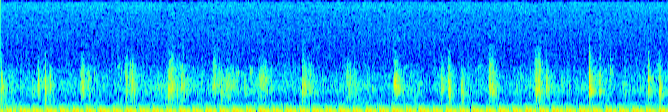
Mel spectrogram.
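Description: Hooves of a rider's horse clip-clop at a steady walking pace as the horseman reins up in the darkness near a lone railway caboose on a temporary spur: a regular series of hollow knocks over a low, constant rumble, moderately loud and close, with no voices.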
